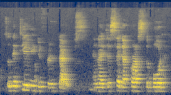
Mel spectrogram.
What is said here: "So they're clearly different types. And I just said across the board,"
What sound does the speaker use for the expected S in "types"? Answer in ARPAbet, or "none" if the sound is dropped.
S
